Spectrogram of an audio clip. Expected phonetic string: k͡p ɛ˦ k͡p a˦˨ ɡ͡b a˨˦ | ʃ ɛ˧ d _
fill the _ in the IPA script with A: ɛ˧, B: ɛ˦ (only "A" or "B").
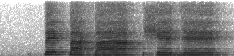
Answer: A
